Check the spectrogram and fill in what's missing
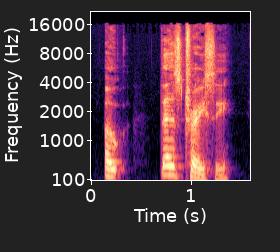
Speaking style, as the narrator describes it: she exclaimed

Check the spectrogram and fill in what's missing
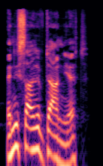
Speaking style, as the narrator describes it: snapped Grace

